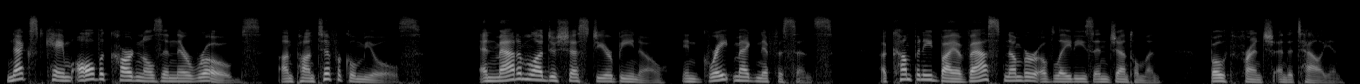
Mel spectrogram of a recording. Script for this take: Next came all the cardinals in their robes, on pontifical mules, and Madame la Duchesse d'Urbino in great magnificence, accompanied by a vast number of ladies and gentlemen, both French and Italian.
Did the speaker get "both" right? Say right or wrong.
right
